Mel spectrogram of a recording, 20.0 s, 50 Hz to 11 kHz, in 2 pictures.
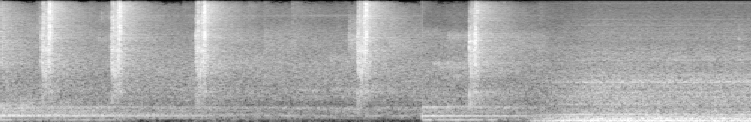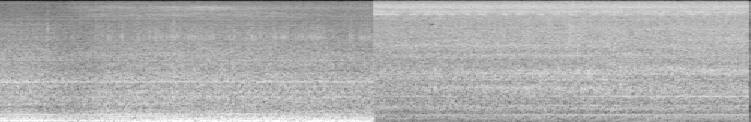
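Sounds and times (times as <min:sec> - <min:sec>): car engine and road rumble: 0:07.1 - 0:15.0.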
